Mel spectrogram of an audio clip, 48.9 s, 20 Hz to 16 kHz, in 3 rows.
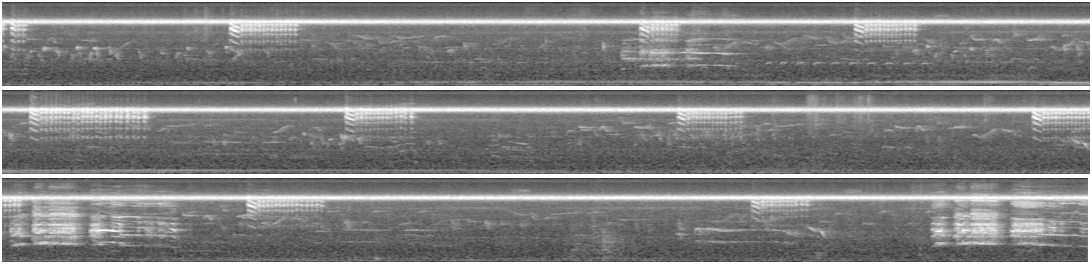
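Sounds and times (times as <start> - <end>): pulsing insect call: 0.0 - 48.9
high-pitched insect buzz: 2.9 - 19.3, 21.2 - 30.5, 31.4 - 38.6
rooster crowing: 9.3 - 11.4, 18.8 - 20.6, 32.7 - 35.5, 37.4 - 39.2, 42.8 - 44.8, 46.5 - 48.9.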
